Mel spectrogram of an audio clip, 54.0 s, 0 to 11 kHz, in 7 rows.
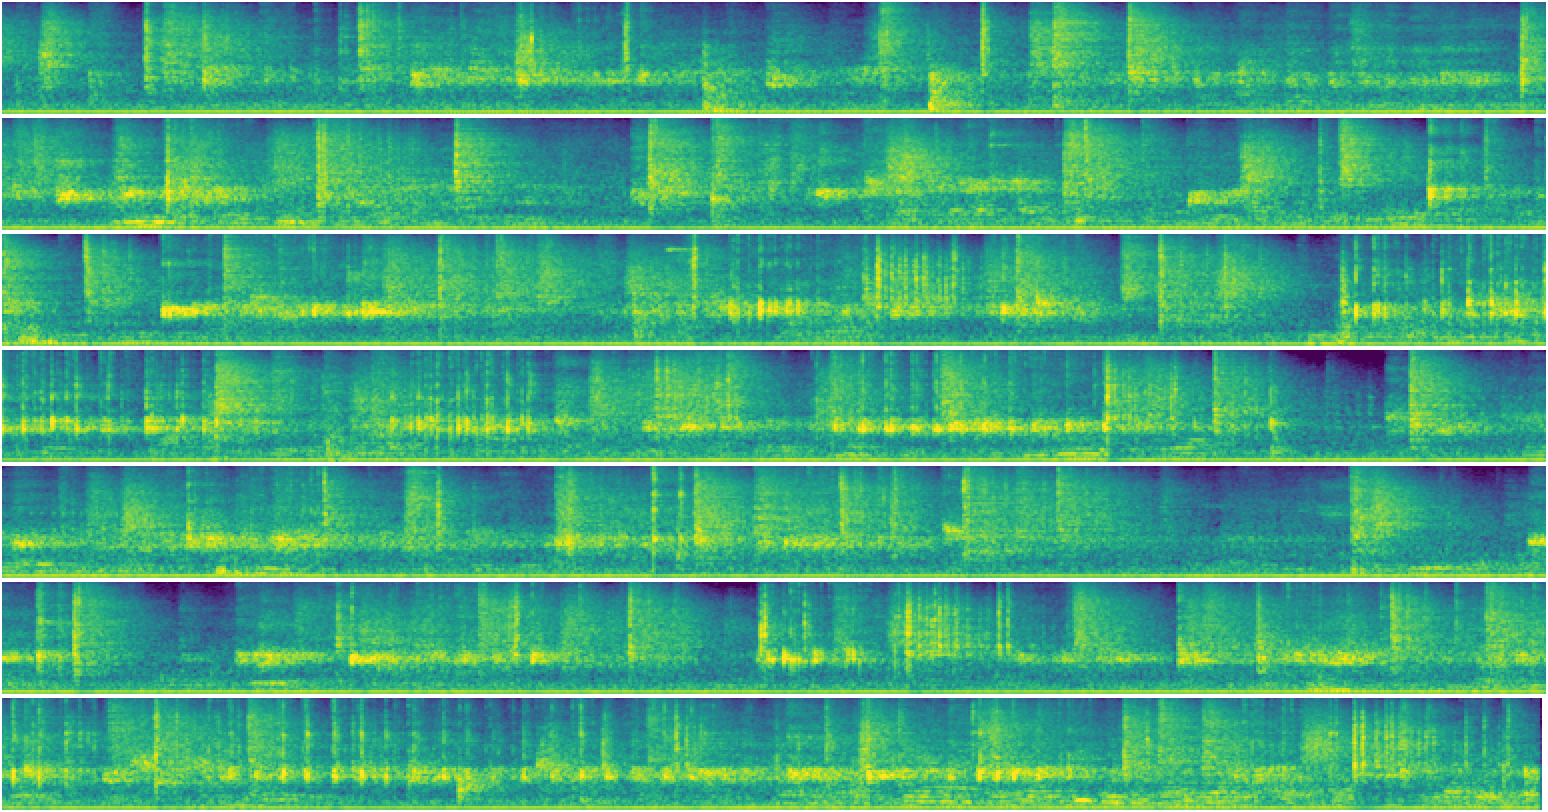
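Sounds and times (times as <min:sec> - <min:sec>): checkers clacking on wooden board: 0:18.7 - 0:20.8, 0:40.3 - 0:54.0
dice rattling: 0:18.8 - 0:20.8, 0:22.2 - 0:29.6, 0:40.3 - 0:54.0.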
